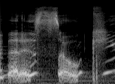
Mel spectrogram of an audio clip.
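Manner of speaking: high squeal of real delight. Real, not acted. Gamer squealing to viewers as her sims become girlfriends, delighted. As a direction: squeal it out, overcome with cuteness.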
